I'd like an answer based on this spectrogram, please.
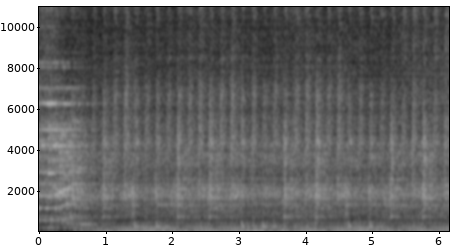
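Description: Loud rock-style dance music: a held chord gives way about half a second in to a driving drum-kit beat and heavy bass that keep a steady rhythm.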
